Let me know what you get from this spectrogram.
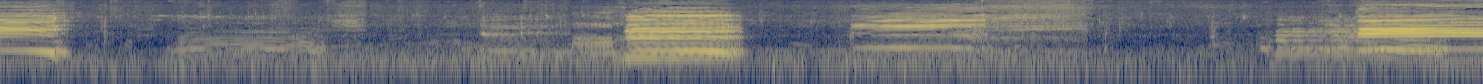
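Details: Madura karapan sapi racing cattle lowing repeatedly: loud, drawn-out harmonic moos, each one to two seconds long, four or five across the stretch, with quieter bleating-like calls between and a noisy rural background.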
